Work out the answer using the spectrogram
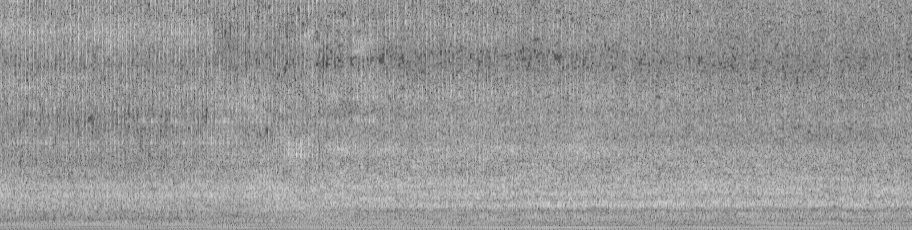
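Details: Curbside-found mower with auto choke, no primer, black oil and gas in the tank, first start: it lopes unevenly and sounds a little rough. Fresh gas later made it smoother and more powerful.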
